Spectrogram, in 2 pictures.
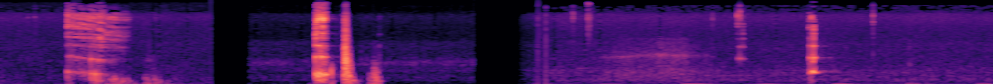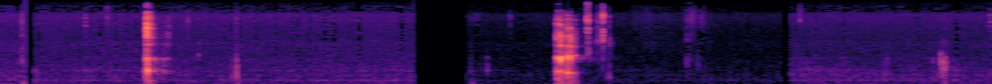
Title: trans girl tries burping on command + some closed mouth burps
